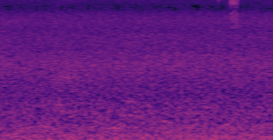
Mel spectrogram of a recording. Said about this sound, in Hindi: पानी की आवाज़ तो आपको भी आ रही होगी, तो बगल में झरना है।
